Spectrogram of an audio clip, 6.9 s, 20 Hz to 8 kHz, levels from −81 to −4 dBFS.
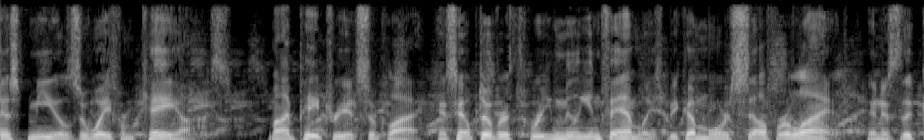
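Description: From 0.67 s to the end of the speech, two devices in the same room are joined on one call, and one plays back what the other's microphone sent. That microphone picks the playback up again, and neither echo canceller removes sound from the other device, so a feedback echo between two devices forms. Each word returns about a third of a second later, thinner and ringing, peaking at about 16 dB below the speech, within the call's band that stops at 8 kHz.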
